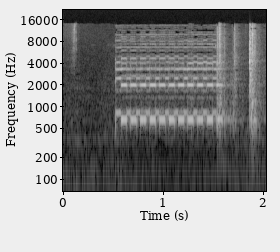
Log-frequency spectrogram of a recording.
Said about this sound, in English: But oh, the phone is already ringing. See, we're not even open, and that's just going to keep ringing and aggravating me.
